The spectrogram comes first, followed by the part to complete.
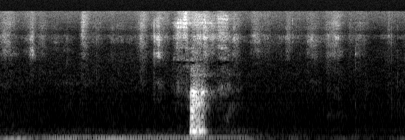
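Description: Faint rustling and scratching of cotton yarn being worked with a small metal crochet hook as double crochet stitches are made, stopping about two and a half seconds in.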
